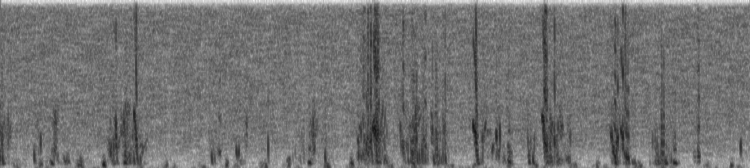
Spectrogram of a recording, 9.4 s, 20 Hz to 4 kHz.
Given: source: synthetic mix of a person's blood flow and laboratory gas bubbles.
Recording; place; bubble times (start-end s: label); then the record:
Doppler ultrasound of blood flow; precordium
0.00-0.17 s: bubbles
0.40-0.54 s: bubbles
0.57-1.04 s: bubbles
1.33-1.86 s: bubbles
2.60-2.80 s: bubbles
2.93-3.11 s: bubbles
3.31-3.39 s: bubbles
3.64-4.11 s: bubbles
4.43-4.89 s: bubbles
4.98-5.61 s: bubbles
5.88-6.43 s: bubbles
6.57-6.72 s: bubbles
6.75-7.16 s: bubbles
7.61-7.98 s: bubbles
8.12-8.50 s: bubbles
8.66-8.77 s: bubbles
9.23-9.30 s: bubbles
From the record:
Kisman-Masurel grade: 243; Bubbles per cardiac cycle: several, 3 to 8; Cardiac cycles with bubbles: 100%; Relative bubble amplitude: loud (0.450 to 0.775); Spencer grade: 3 (all of the cardiac periods contain showers or single bubble signals, but not dominating or overriding the cardiac motion signals); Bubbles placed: anywhere in the cardiac cycle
